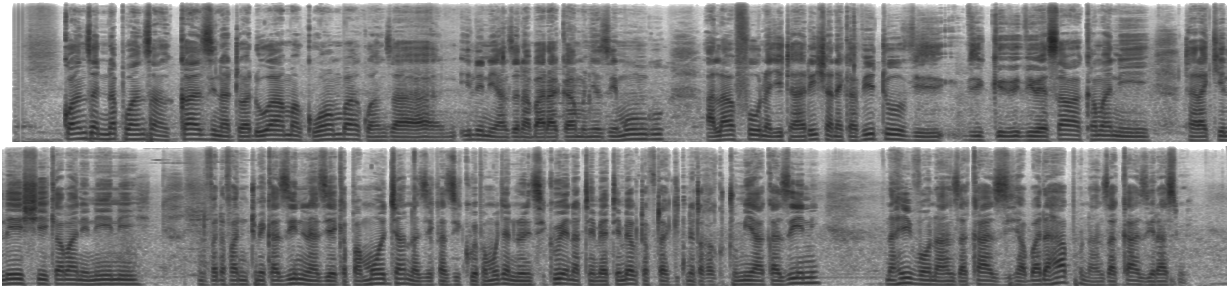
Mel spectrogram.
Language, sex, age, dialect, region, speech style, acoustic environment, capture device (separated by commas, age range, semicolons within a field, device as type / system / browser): Swahili, male, 18-24, Kenya - Mombasa, Kenya, relaxed, appliances, mobile / Linux / Chrome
